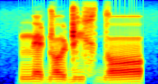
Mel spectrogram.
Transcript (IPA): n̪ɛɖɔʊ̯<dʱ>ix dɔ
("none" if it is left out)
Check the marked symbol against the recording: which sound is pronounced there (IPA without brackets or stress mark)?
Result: ɖ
